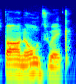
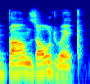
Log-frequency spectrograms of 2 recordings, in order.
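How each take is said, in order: First: It begins with 'Barn', followed by 'Oldswick'. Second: It begins with 'Barnes', followed by 'Oldwick'. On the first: The speaker calls it right. "and it's Barn Oldswick" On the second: The speaker calls it wrong. "you always say Barnes Oldwick"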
